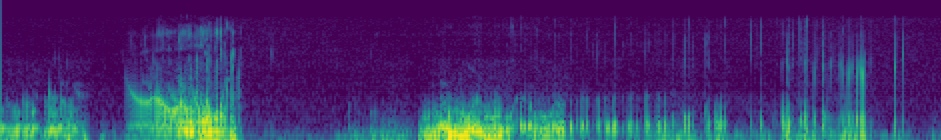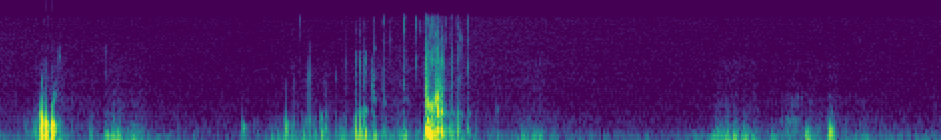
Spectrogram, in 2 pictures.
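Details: Early morning stomach growling recorded for headphones: irregular gurgling, bubbling rumbles with squeaky rises and quiet gaps; ordinary bowel sounds.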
